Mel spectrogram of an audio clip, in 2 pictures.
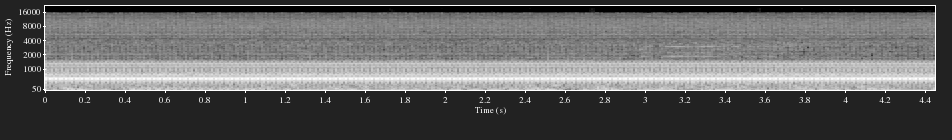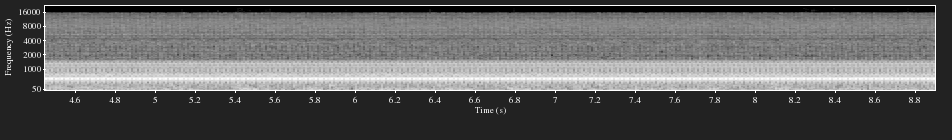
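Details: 25 L air compressor after its head was cleaned, reset and refitted, filling the tank on test: steady unbroken constant-pitch hum with no knocks or rattles; shuts off correctly at set pressure, normal running.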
